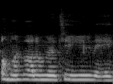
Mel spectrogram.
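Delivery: mock frantic, worried, panicked and flustered blurt. Imitating viewers who are panicking about going to uni: imitating panicking viewers. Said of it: "you're panicking and you're".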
